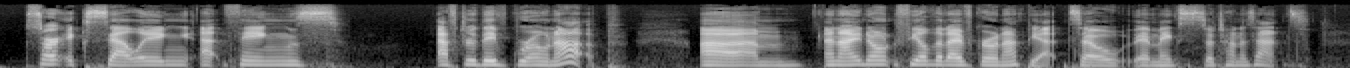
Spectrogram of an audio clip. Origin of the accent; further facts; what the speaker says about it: Westchester, New York, United States; moved away as an adult; now in Los Angeles, United States; I grew up in Westchester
